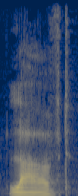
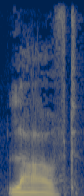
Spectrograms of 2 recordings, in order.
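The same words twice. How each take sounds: First: The ending is pronounced as a t sound. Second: The ending is pronounced as a t sound.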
